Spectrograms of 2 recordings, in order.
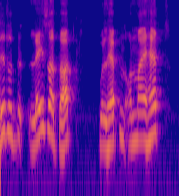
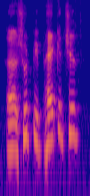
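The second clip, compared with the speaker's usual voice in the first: ordinary talk, nothing marked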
